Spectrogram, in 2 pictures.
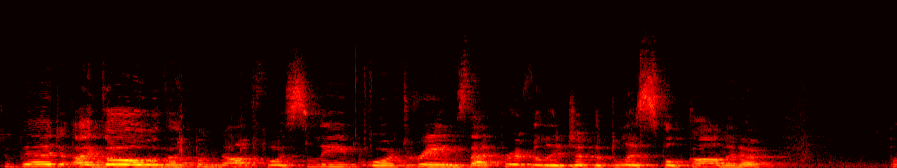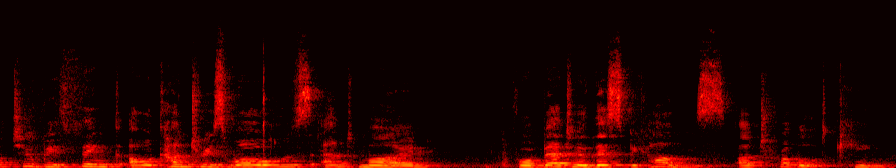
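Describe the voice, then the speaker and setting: A woman acts a sorrowful, proud fairy king in a staged verse play. The delivery is slow and declamatory, in a fairly high voice. It sounds distant, in an echoey auditorium. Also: steady tone, a little hiss or hum. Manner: formal, declamatory, archaic phrasing. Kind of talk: staged reading of verse drama. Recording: echoey auditorium, recorded from far off.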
